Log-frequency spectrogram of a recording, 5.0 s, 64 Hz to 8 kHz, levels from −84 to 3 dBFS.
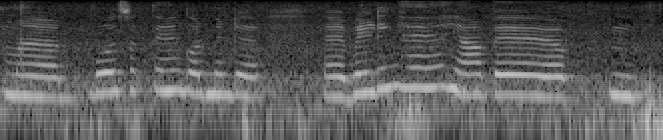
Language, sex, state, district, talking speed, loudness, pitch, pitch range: Hindi, female, Uttar Pradesh, Budaun, 145 wpm, -28 LUFS, 310 Hz, 295-345 Hz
